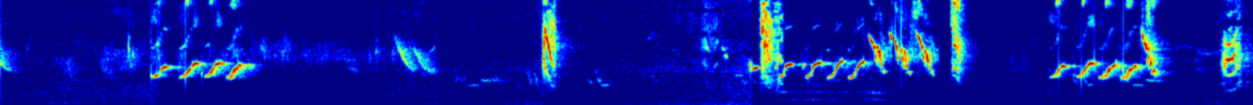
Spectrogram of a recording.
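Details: Double-collared seedeaters (Sporophila caerulescens), a singing male and a calling female: high, quick twittering phrases about a second long, repeated every few seconds, with sharp chips between.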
